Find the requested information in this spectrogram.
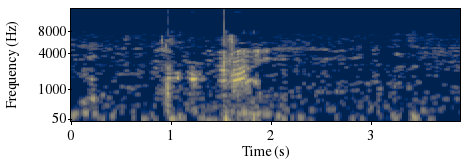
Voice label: "Tell Me Your Name" sound; EVP, or electronic voice phenomena, are said to be the disembodied voices from spirits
